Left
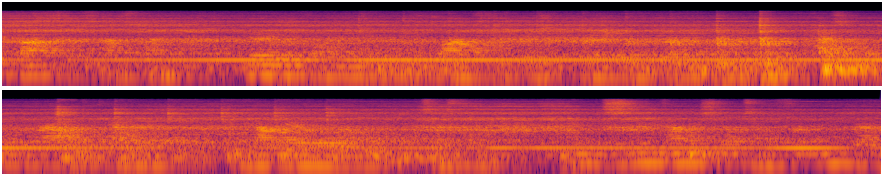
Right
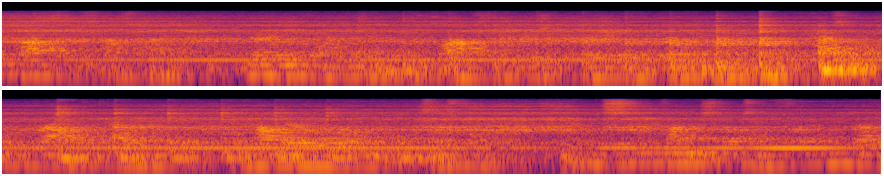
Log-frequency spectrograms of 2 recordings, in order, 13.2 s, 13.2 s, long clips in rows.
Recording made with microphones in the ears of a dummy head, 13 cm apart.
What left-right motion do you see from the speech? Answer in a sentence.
You can hear the speech go from the left side to the right.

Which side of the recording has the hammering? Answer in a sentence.
In this clip you hear the hammering on the right.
